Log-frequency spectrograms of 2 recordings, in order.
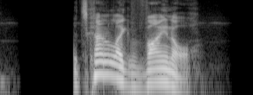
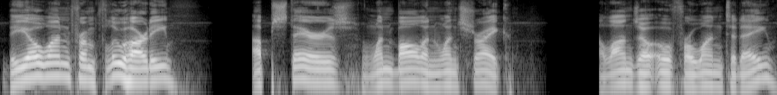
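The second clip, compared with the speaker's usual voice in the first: play-by-play; 3 semitones higher than usual. Acted. Live play-by-play call.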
